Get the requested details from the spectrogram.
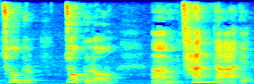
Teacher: you have this double j at the beginning of a word, so chokuro, tanga, it's aspirated.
